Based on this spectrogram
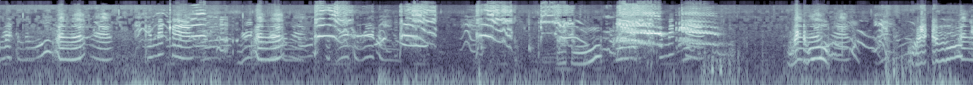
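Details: A group of green parrots calls steadily, with strings of strongly harmonic, upward-swooping squawks packed closely together over faint low background noise.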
